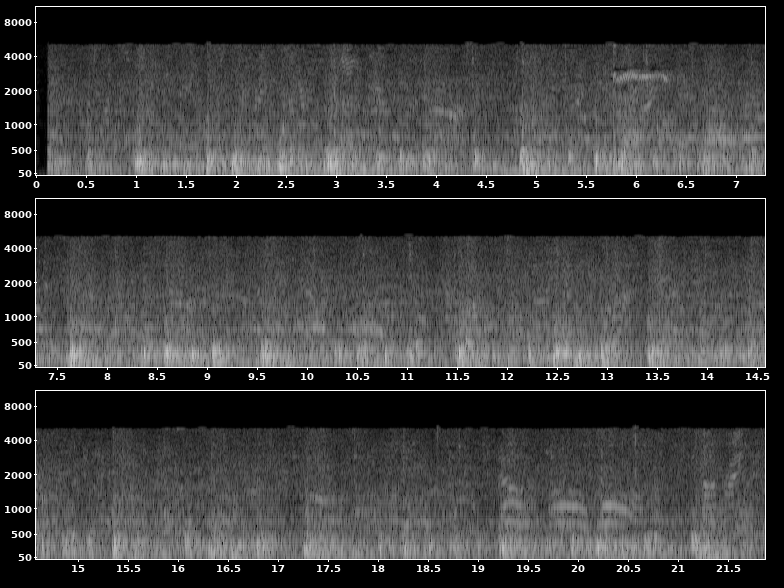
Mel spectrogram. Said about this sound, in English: I want to let people know that the sounds we heard in the behind the last little talk were helicopters. Now we're marching down to Union Square in San Francisco.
